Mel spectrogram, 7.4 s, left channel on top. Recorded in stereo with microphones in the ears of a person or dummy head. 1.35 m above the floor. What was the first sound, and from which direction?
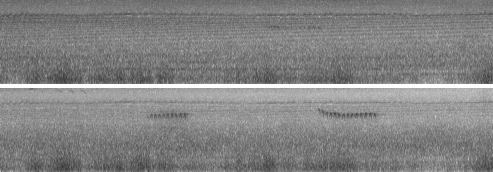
A drone, 40° left (ahead or behind).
